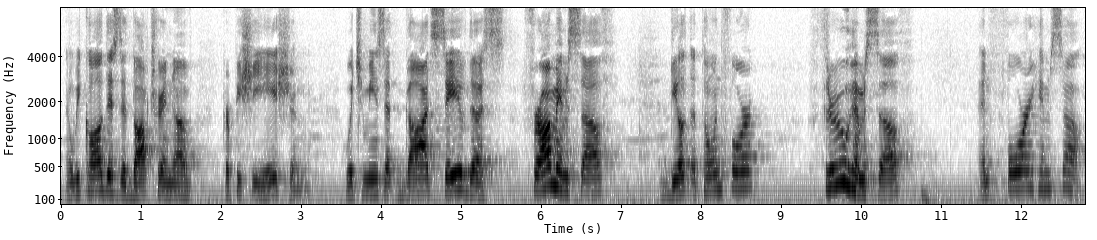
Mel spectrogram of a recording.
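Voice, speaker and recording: A male pastor preaching a sermon to his congregation, emphatic and deliberate, repeating key words for stress. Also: on the high side, pushed and bright.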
